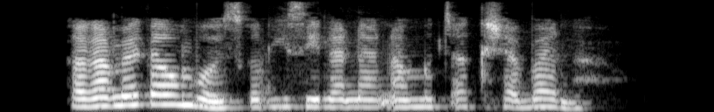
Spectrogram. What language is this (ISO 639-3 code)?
kln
